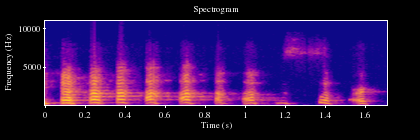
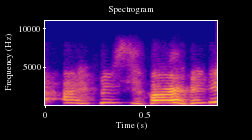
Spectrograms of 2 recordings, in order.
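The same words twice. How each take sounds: First: Slow apology broken by laughter; laughing apology. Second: Said in the usual way. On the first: Real, not acted. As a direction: apologise through giggles. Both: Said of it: "I'm laughing 'cause".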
